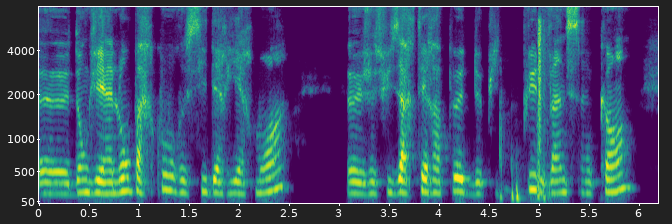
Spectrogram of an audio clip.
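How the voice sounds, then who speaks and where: A plain, everyday voice from a woman, medium in pitch, with fairly even intonation and a fairly slow pace. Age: 50s. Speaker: art therapist. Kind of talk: question from participant.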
